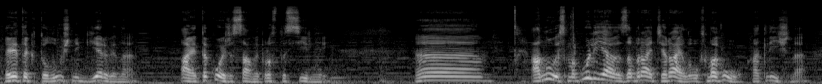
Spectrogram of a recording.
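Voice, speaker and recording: A man's voice: fairly high pitch, animated, normal speed. A man giving casual, slangy gameplay commentary, thinking aloud and repeating himself. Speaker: gaming streamer. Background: game music.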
